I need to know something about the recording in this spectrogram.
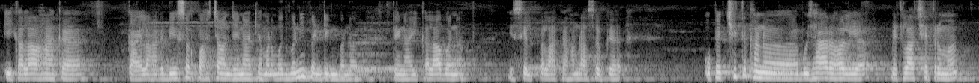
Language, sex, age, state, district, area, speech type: Maithili, female, 45-60, Bihar, Supaul, rural, spontaneous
